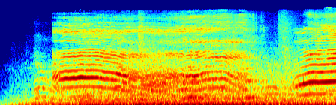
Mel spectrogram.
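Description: A malnourished child cries in a small hospital room. The wailing is high-pitched and sustained, with strained, wavering sobs that briefly break off and then start again loudly near the end.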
